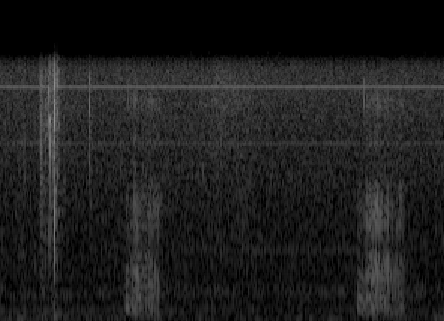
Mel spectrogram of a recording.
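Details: Sleeping male puppy: two soft, rasping snoring breaths a few seconds apart over low room hiss, with a few clicks early on; gentle snoring.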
